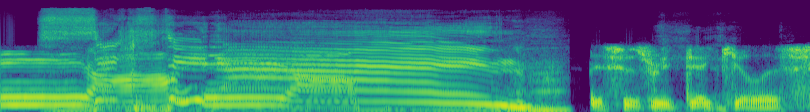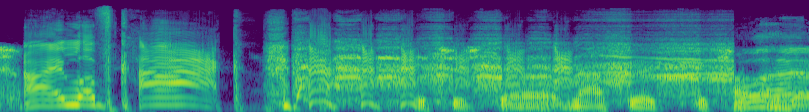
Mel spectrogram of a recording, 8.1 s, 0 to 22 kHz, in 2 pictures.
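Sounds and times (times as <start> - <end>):
voice imitating an English two-tone emergency vehicle siren: 0.2 - 2.9
speech: 3.2 - 8.0
laughter: 5.2 - 8.0.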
